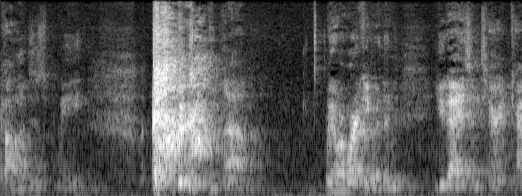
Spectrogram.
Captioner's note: coughs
